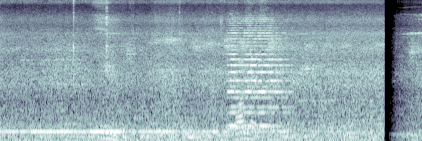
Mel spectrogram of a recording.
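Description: Street traffic with a steady drone, and a vehicle horn tooting briefly about two seconds in. The sound cuts off suddenly just before the end.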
